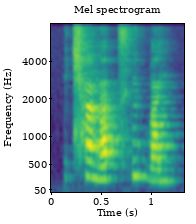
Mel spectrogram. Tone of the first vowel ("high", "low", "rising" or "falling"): falling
